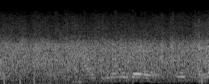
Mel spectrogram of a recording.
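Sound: ovation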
